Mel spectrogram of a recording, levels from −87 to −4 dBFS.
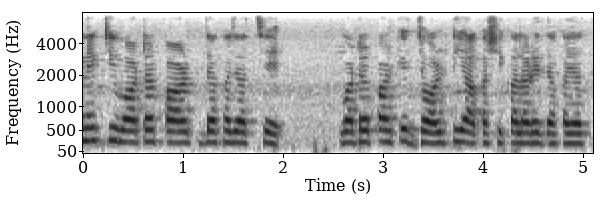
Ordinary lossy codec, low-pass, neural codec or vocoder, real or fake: none; 7.2 kHz; none; real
